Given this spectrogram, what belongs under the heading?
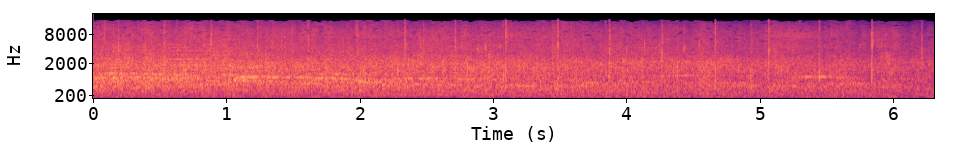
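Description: Audience applause after a school house music performance by a cellist and a violinist, steady dense clapping from a sizeable crowd that fills the whole stretch and tapers slightly toward the end.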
